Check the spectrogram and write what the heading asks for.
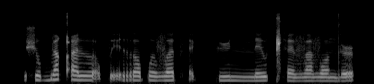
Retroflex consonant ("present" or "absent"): absent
